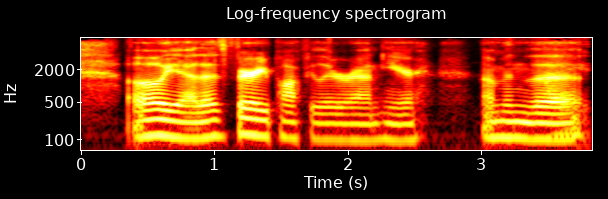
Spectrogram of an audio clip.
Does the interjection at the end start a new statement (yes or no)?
no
